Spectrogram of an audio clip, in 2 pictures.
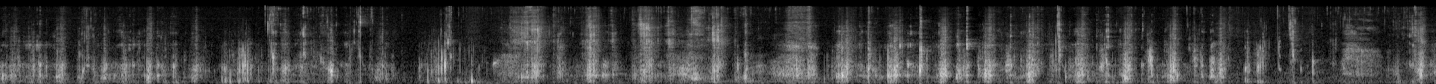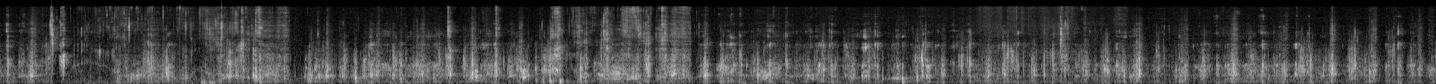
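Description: Close-miked chewing and biting of napa cabbage kimchi and boiled pork (bossam): a dense, crackly run of mouth noises, easing briefly about halfway through.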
